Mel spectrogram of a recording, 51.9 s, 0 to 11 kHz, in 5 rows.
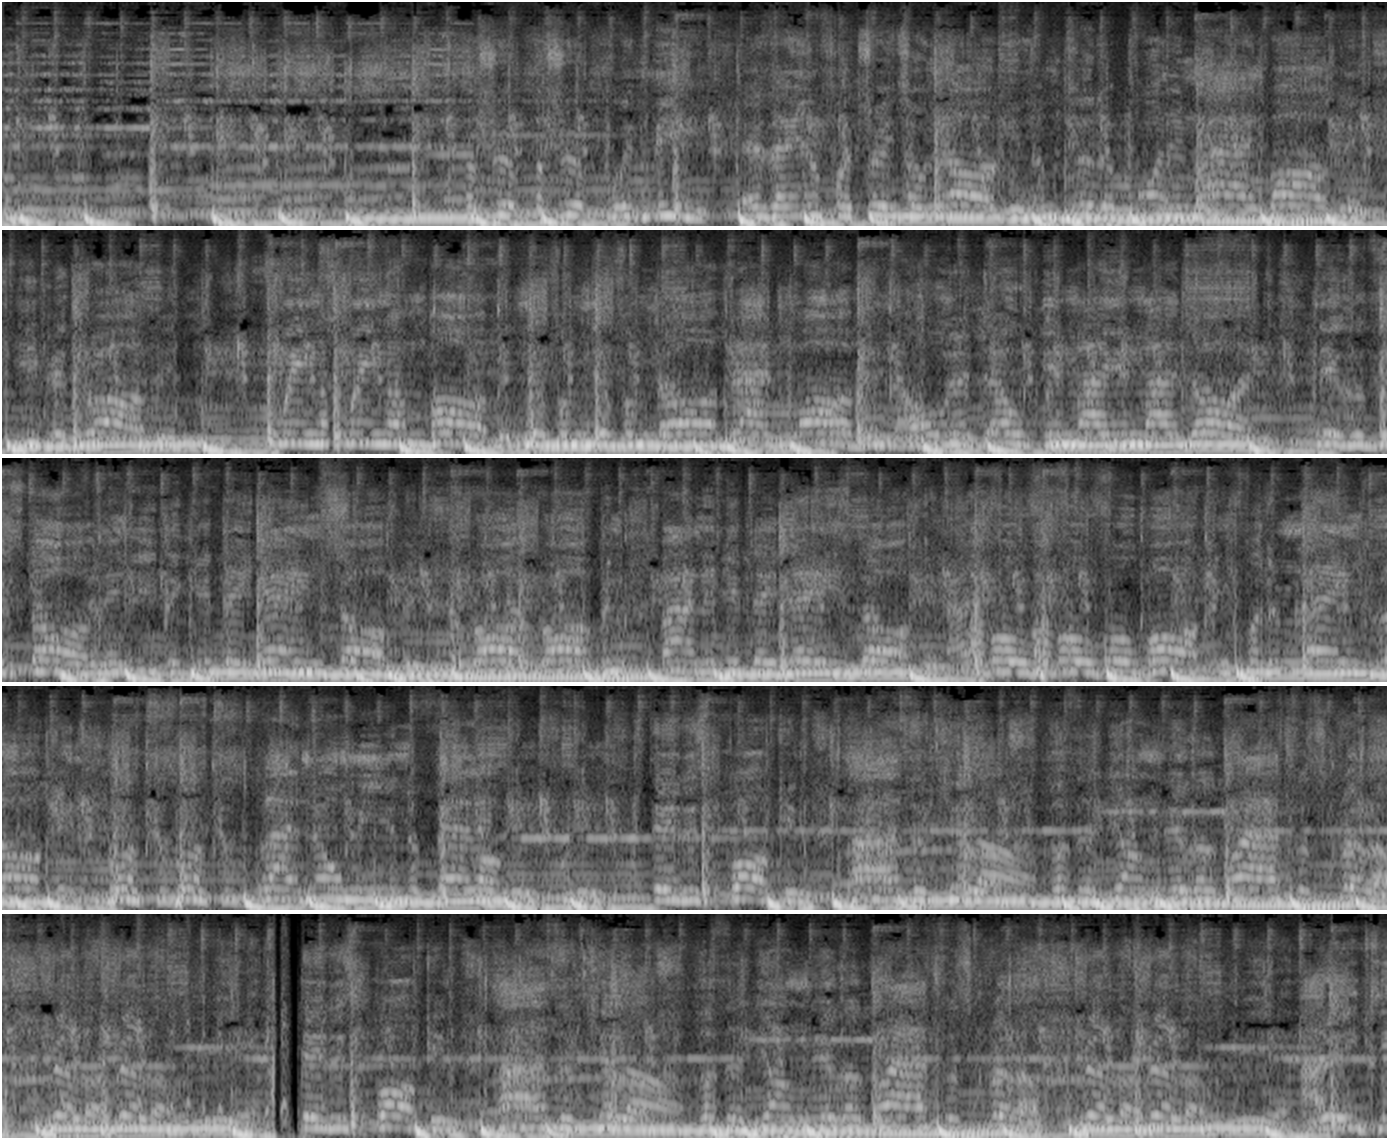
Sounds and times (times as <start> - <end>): Music: 0.0 - 51.9.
